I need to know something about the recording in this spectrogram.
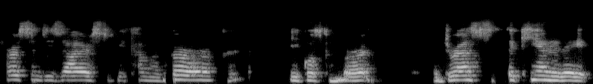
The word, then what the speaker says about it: ger: desires to become a ger, equals convert, address the candidate as follows. What reason have you for desiring to become a ger? Don't you Ger. know that Ger is how you pronounce it.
